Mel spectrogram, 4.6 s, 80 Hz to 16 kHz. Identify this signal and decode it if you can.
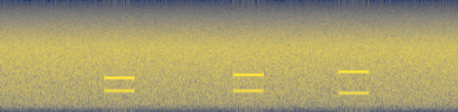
DTMF, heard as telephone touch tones, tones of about 300 ms, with phone line noise. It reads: 4 5 3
